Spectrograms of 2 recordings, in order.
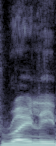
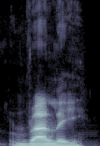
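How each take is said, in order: First: The first vowel sounds like the one in 'ray'. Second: The first vowel sounds like the one in 'rally'. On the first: This is how the speaker says the name. The speaker calls it right. "It's Rayleigh, mate" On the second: This is how others say the name. The speaker calls it wrong. "Pronunciation Rally"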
